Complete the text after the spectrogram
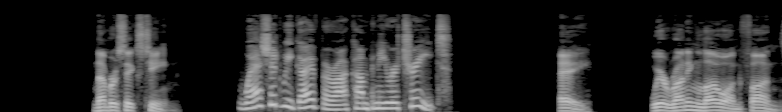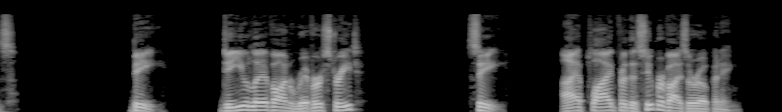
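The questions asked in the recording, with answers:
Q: Where should we go for our company retreat?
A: A: We're running low on funds.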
